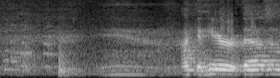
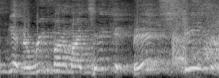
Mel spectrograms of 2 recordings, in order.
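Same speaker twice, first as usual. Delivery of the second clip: much higher, fast, laughing retort; triumphant yell; 8 semitones higher than usual. Retold or imitated. Husband throwing towels down to claim his refund, high gleeful shout. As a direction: crow it like you've won.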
